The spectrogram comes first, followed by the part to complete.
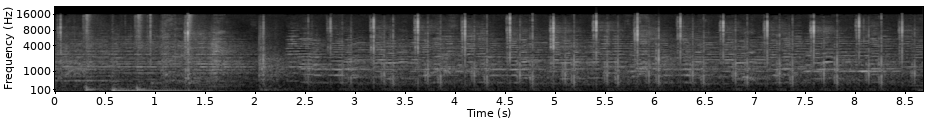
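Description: Live folk-band instrumental: clarinet and accordion playing a melody over percussion ticking out a quick, steady beat. A deep bass note sounds about half a second in and dies away by about two seconds.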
